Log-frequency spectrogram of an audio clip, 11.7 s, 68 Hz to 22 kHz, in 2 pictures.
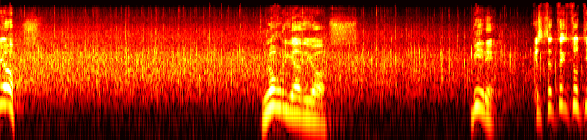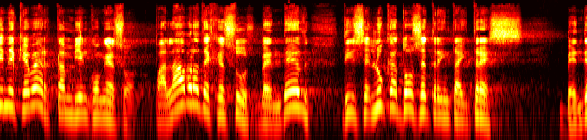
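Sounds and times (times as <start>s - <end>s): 
speech: 0.0s - 0.5s, 2.6s - 3.4s, 4.7s - 11.7s
church audience clapping loudly during a sermon: 0.0s - 6.4s.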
